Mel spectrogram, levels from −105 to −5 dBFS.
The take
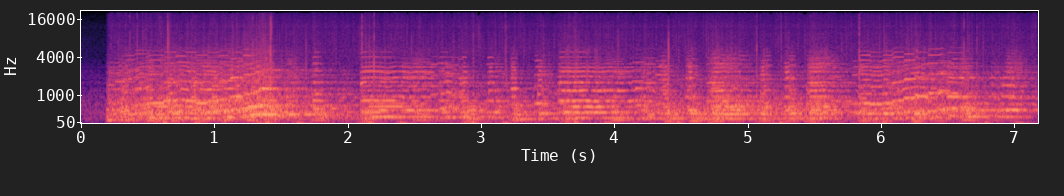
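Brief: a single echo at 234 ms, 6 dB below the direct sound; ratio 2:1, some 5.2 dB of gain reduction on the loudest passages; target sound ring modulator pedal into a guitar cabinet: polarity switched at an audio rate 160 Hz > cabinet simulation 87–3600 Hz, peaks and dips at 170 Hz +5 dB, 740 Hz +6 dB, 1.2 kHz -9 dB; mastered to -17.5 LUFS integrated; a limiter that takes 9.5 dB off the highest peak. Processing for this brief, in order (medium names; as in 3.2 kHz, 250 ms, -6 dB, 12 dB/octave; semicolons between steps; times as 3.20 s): compression 2:1, threshold -30 dBFS; peak limiter -24 dBFS; delay 234 ms -6 dB; polarity switched at an audio rate 160 Hz; cabinet simulation 87–3600 Hz, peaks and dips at 170 Hz +5 dB, 740 Hz +6 dB, 1.2 kHz -9 dB; trim +15 dB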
